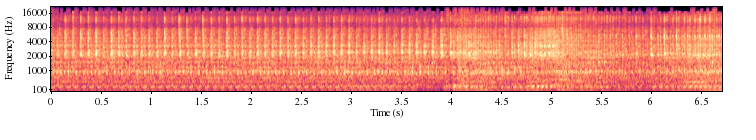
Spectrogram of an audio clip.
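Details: 2011 Honda Fan 125 motorcycle, started by jumping the panel without the key, running with a steady fast tapping knock under the exhaust beat; loud engine noise from worn cylinder and piston caused by running low on oil, found on disassembly.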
